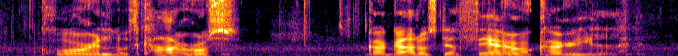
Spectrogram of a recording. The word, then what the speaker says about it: ferrocarril: See, words in Spanish that have two R's together, you're supposed to roll your R's. Cigarra. Guitarra. Ferrocarril.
